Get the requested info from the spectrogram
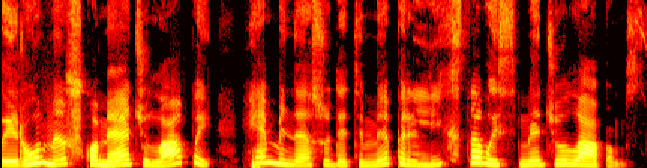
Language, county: Lithuanian, Šiauliai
